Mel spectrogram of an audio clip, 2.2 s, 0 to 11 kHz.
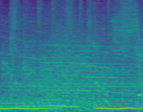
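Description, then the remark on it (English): A fleet of white police squad cars with red and blue roof lights races up interstate I-95, sirens wailing over a loud, steady roar of engines and road noise, the siren tones rising and falling faintly above the rumble throughout. “A fleet of white squad cars, their red and blue roof lights flashing, race up the interstate behind Brian and Pierce.”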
